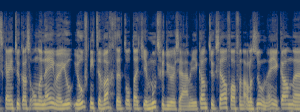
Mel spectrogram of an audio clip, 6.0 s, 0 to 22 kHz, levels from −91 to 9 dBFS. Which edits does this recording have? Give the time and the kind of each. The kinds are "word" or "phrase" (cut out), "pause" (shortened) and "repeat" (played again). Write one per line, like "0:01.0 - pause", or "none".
none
